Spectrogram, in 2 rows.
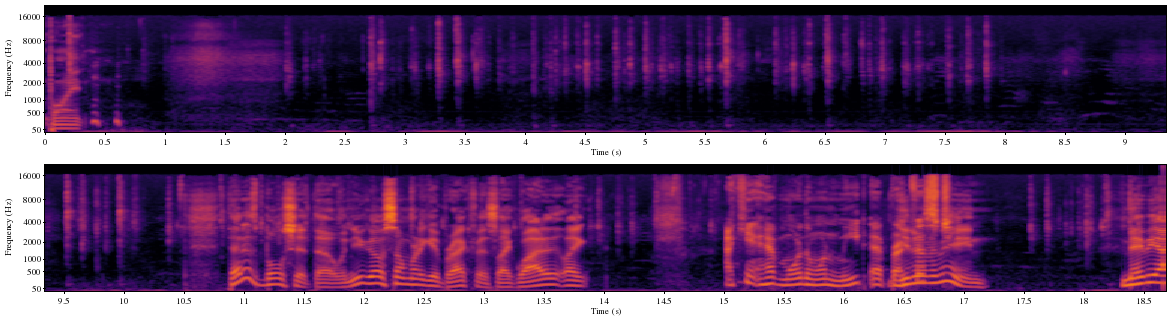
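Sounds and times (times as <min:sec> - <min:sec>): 
speech: 0:00.0 - 0:00.8, 0:10.9 - 0:14.0, 0:15.0 - 0:17.3, 0:18.3 - 0:18.6
typing on a computer keyboard: 0:02.0 - 0:08.0, 0:09.4 - 0:12.9, 0:13.7 - 0:15.0, 0:17.5 - 0:18.4.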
